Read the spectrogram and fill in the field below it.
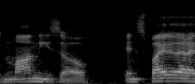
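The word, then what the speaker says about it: Mamizou: I've always pronounced Mamezo as momo rather than it being pronounced as Mamo.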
